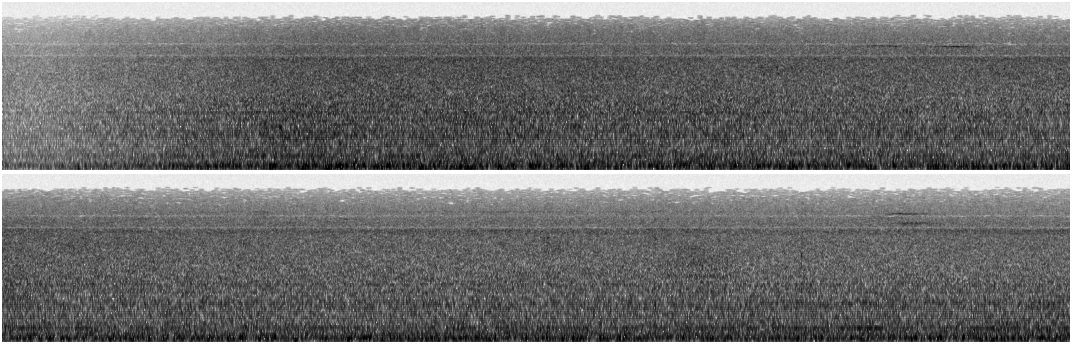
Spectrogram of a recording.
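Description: Steady outdoor background noise, swelling up about a second in, with a faint low electrical hum underneath from a mercury vapor lamp ballast being energised through a variac.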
